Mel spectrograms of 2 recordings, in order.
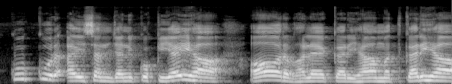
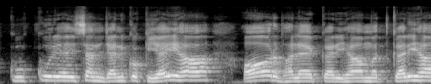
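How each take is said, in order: Both takes have the same delivery.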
